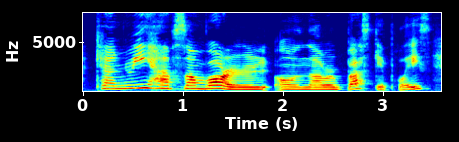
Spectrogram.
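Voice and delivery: plain reading voice

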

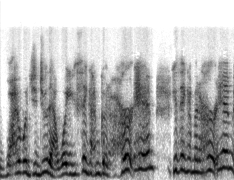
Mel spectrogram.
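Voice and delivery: acted-out screaming and yelling, completely losing control. Retelling how he flipped out at her: imitating someone screaming. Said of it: "he started screaming at me".

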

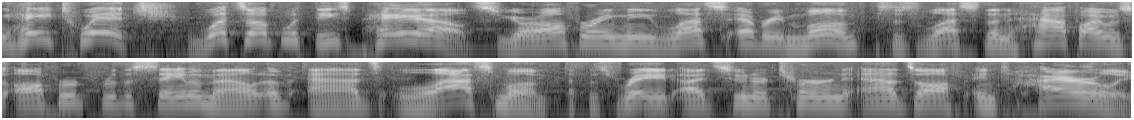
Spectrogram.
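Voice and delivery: usual speaking voice

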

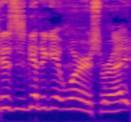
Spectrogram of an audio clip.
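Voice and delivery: imitated nervous laughing. Retelling a friend's reaction to a prank: imitating nervous laughter. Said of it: "it was complete nervous laughter".

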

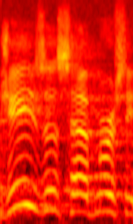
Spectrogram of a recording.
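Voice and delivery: crying out. Retelling how Bartimaeus cried out again after being hushed: imitating Bartimaeus crying out. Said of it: "Bartimaeus cries out again".

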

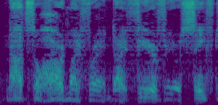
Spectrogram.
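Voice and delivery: crying out, pleading. Narrator reads the blade's words as the puppet wraps its arms around it; talking machete crying out. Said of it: "The puppet could now see that the voice was coming from a large blade. ... The machete".

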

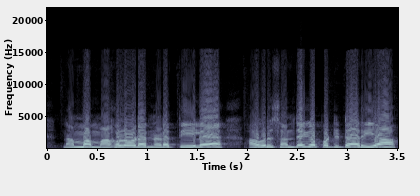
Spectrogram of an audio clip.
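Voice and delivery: ordinary delivery

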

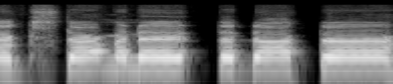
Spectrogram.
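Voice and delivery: mechanical enemy machine voice, loud, flat and level. Trying out a voice through the gadget being discussed, in a Dalek voice. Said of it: "You could do a Dalek voice through this".

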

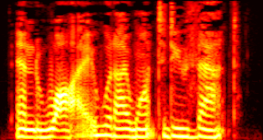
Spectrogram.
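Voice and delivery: ordinary talk

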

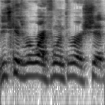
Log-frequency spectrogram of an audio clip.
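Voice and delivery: loud accusing yelling. Telling how people chased them back to the speaker's parents, retelling someone yelling. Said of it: "yelling at them".

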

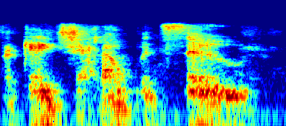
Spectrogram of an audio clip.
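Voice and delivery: sibilant, hissing monster voice. Narrating a scene to the group as a vision fades: hissing monstrous voice. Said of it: "like hissing monstrous voice".

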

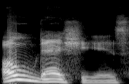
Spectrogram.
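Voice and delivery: slow, happy, glad cry. Narrator voicing a man who came to see the matter, crying out happily. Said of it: "he cried happily".

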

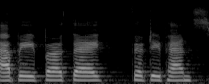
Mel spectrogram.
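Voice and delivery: flat, monotone, mechanical robot voice. Wishing 50 Pence happy birthday on request, in a robot voice. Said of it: "You want a happy birthday in a robot voice?".

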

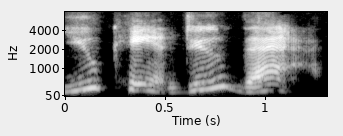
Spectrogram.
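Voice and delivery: firm, scolding manner of speaking. Retelling how she scolded the thing: imitating someone speaking firmly. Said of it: "she's being very firm with this thing".

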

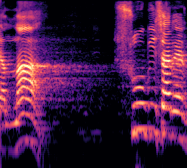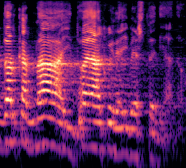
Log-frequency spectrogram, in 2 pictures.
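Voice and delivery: ordinary talk, nothing marked

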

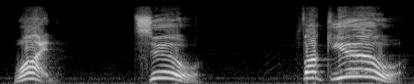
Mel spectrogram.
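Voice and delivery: very loud, very high-pitched, slow, drawn-out yelling. Streaming a game, hyped about getting a shiny, yelling. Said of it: "I gotta stop yelling".

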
